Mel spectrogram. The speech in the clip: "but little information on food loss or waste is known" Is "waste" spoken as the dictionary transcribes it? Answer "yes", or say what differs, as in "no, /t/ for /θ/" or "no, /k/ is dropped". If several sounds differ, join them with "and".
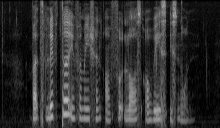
no, /t/ is dropped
